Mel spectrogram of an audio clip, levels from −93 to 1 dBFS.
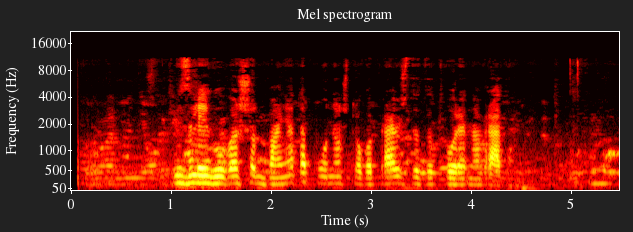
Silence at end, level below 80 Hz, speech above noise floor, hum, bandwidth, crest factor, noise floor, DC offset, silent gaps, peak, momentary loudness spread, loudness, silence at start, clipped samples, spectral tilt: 0 s; -56 dBFS; 29 dB; none; 11.5 kHz; 20 dB; -50 dBFS; under 0.1%; none; -2 dBFS; 23 LU; -22 LUFS; 0.15 s; under 0.1%; -6 dB/octave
